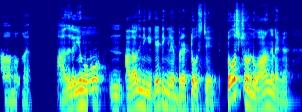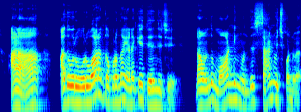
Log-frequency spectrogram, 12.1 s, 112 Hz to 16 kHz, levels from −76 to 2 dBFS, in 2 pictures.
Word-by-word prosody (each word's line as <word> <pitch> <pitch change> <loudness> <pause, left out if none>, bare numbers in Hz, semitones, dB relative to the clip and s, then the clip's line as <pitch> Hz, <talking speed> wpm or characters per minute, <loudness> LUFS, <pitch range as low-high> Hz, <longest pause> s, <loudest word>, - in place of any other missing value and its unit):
ஆமாங்க. 90 -1 -11 0.7
அதிலயும் 145 +3 0 0.5
ம் 115 -1 -10
அதாவது 130 +6 +1
நீங்க 130 -3 -4
கேட்டீங்களே, 140 -4 -1
பிரெட் - - -2
டோஸ்ட், 470 +1 -1 0.4
டோஸ்ட்ரு 485 0 +5
ஒண்ணு - - 0
வாங்குனேங்க. 115 -11 -1 0.6
ஆனா, - - +7 0.8
அது - - +2
ஒரு, 175 -1 +4
1 170 0 +4
வாரத்துக்கப்புறம் 180 -6 +3
தான் 200 - 0
எனக்கே 165 +5 -2
தெரிஞ்சுச்சு. 150 -2 -3 0.5
நான் 150 +1 +3
வந்து 165 +6 -3
மார்னிங் 190 +5 -1
வந்து 145 +5 -8 0.2
சாண்ட்விச் 195 -2 -2
பண்ணுவேன். 95 -3 -7
155 Hz, 125 wpm, -23 LUFS, 130-190 Hz, 0.8 s, ஆனா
